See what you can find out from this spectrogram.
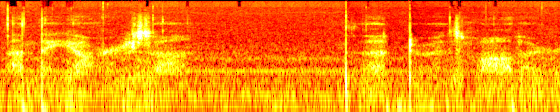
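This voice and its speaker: A person whispering gently and soothingly into a close microphone in an ASMR reading style, with an unvoiced, breathy quality. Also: normal speed. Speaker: host of an ASMR reading channel. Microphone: close desktop condenser microphone.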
